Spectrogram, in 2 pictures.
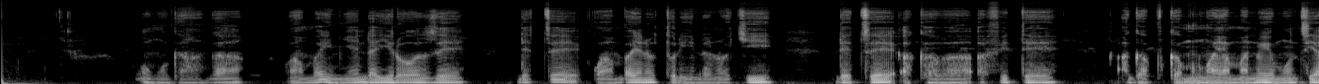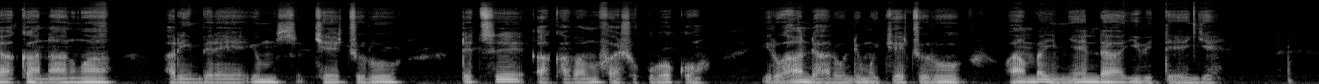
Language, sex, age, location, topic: Kinyarwanda, female, 18-24, Huye, health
